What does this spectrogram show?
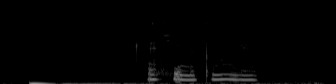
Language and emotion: Russian, neutral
